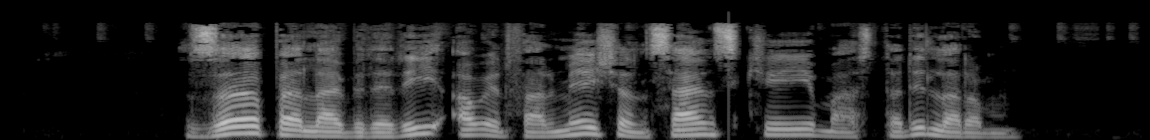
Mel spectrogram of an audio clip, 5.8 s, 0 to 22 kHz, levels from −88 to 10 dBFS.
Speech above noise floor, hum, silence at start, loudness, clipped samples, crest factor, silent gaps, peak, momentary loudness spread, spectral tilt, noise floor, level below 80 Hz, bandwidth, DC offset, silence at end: 42 dB; none; 0.95 s; -21 LUFS; under 0.1%; 24 dB; none; 0 dBFS; 15 LU; -2.5 dB/octave; -65 dBFS; -68 dBFS; 16 kHz; under 0.1%; 0.65 s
